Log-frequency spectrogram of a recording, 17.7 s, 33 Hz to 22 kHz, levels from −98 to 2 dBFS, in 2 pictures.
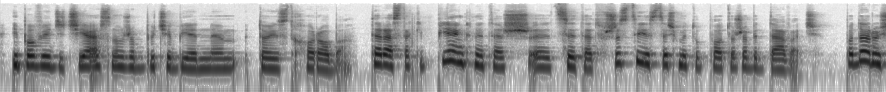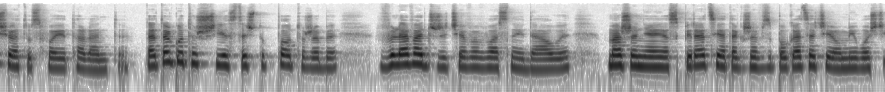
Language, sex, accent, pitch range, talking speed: Polish, female, native, 195-240 Hz, 155 wpm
